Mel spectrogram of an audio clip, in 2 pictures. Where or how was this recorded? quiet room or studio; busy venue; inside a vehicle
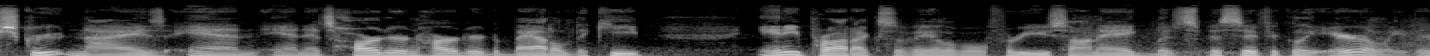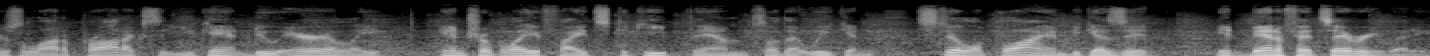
busy venue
